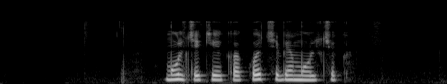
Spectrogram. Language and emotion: Russian, neutral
